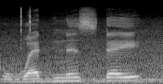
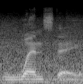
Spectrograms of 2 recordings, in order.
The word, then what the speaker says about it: Wednesday: have you're right Wednesday so even though it's about like weddness day obviously that sounds weird and bizarre so it is Wednesday like when when you say when oh when are you coming here right so it's wednes with a z day Wednesday it was Wednesday I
